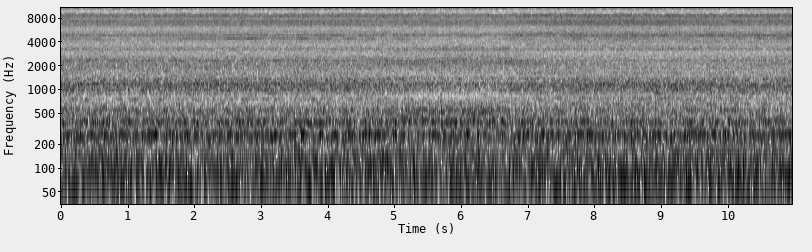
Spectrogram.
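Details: Gas furnace on a 16°F no-heat call, W jumped back with a limit switch fault found, limit temporarily bypassed for testing: steady even low roar, no rattles, surges or clicks; furnace firing and running normally.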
